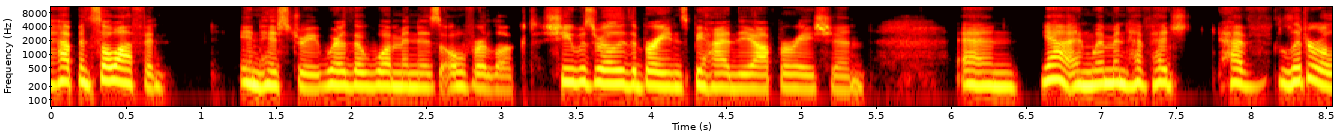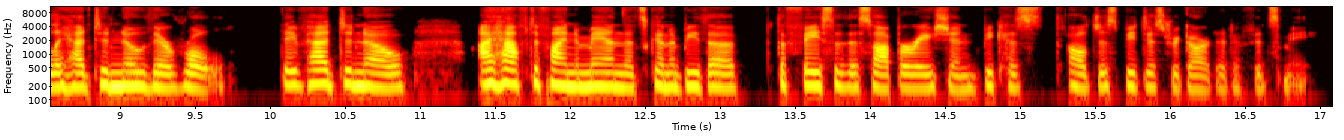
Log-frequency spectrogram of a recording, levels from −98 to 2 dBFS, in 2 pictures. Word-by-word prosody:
happens 245 0 +3
so 265 -1 +7
often, 195 -7 +3 0.5
in 225 -3 +3
history, 195 -3 -1
where 210 +1 +1
the 200 -1 -1
woman 195 -1 -1
is 185 0 -2
overlooked. 185 -4 -5
She 245 - +2
was 240 0 +1
really 225 -1 +4
the 215 - -1
brains 195 -2 +3
behind 190 -3 0
the 180 0 -1
operation, 175 0 -2 0.6
and, 205 -3 0
yeah, 275 0 +4
and 205 0 +3
women 230 +1 +4
have 225 -1 -1
had 230 -1 -1
ch - - -8 0.2
have, 230 -5 -1 0.2
literally, 220 -5 +2
had 195 -1 0
to 220 - 0
know 200 0 +2
their 185 -2 -2
role. 185 -3 -3 0.4
They've 215 -1 -3
had 225 -2 +3
to 225 - -2
know, 190 -2 0 0.5
"I 220 - +9
have 225 -1 +6
to 235 - -2
find 210 -2 +3
a - - -1
man 195 0 0
that's 180 -1 -4
gonna 195 -3 -3
be 200 +1 -2
the 185 -1 -3 0.3
the 205 - -4
face 205 +1 -1
of 200 - -5
this 185 +1 -1
operation, 180 -1 -1
because 185 - -6 0.2
I'll 185 - -1
just 190 0 -6
be 200 - -4
disregarded 180 -3 -8
if - - -20
it's - - -8
me." - - -17
200 Hz, 205 wpm, -24 LUFS, 185-215 Hz, 0.6 s, I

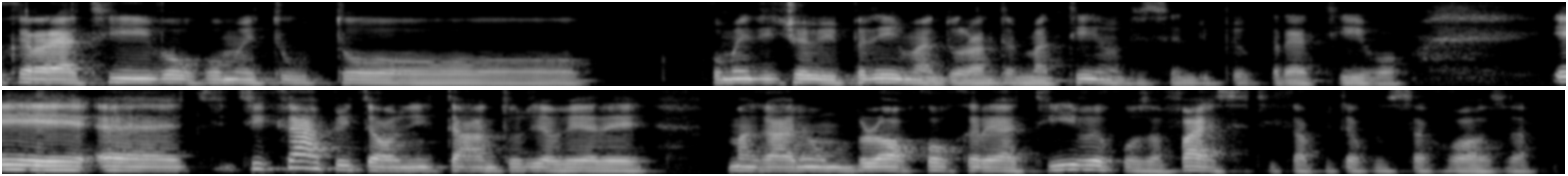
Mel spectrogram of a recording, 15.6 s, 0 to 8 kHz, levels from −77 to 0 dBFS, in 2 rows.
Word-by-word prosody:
creativo, 135 0 +3
come 125 -1 -3
tutto 110 -4 -5
c - - -33
c - - -29
come 130 +2 +1
dicevi 130 -2 0
prima, 135 -3 0
durante 110 +2 -4
il 105 - -7
mattino 110 +3 -4
ti 110 - -14
senti 105 -1 -10
più 110 0 -16
creativo. 105 -1 -7 0.7
E, 160 -4 +8
ehm, 135 -2 +3
ti 130 - -8
ti 200 -1 -1
capita 195 - +3
ogni 130 0 -2
tanto 130 -1 -2
di 130 0 -4
avere, 120 -1 0 0.4
magari, 130 -2 0
un 130 -2 -1
blocco 135 +1 0
creativo, 135 +5 -1
e - - -4
cosa 120 -3 -7
fai 130 +4 +3
se 115 0 -4
ti 120 +1 -17
capita 115 +1 -11
questa 115 0 -8
cosa? 110 -1 -8
125 Hz, 140 wpm, -24 LUFS, 110-135 Hz, 0.7 s, E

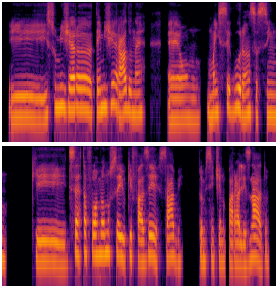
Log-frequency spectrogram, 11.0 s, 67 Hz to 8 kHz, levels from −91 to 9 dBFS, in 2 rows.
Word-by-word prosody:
eh, - - -6
isso 160 +3 -2
me 225 +1 +2
gera 205 -2 +5
tem 195 +1 -1
me 220 +1 +2
gerado, 210 -4 +2
né, 180 +1 -4 0.5
eh, 150 0 -1
um 150 -1 -6
uma 170 -2 -2
insegurança 185 -2 0
assim, 170 0 -3 0.5
que, 155 -3 -1
de 145 - -3
certa 200 +3 +2
forma, 195 0 +3
eu - - +4
não 210 - +1
sei 195 -2 +2
o - - -6
que 185 - -1
fazer, 165 -1 +1
sabe, 175 -3 -2 0.3
estou - - -5
me 155 - -6
sentindo 160 -1 -6
paralisado. 150 +1 0
170 Hz, 155 wpm, -20 LUFS, 155-195 Hz, 0.5 s, gera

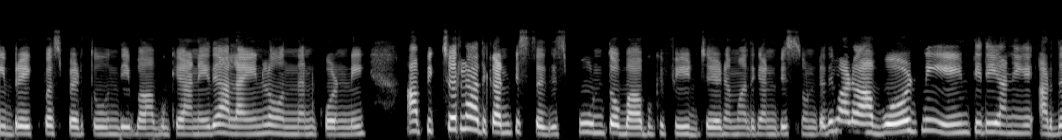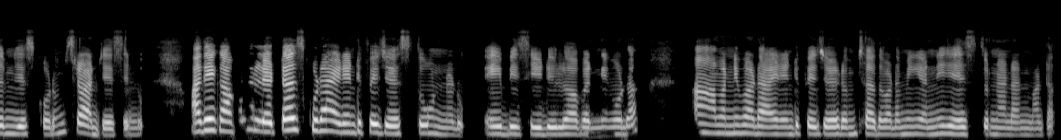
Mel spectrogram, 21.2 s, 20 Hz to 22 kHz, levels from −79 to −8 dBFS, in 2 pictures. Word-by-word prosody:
Breakfast 210 0 +1
పెడుతూ 200 0 -2
ఉంది 200 0 -3
బాబుకి 195 +1 -4
అనేది 200 +3 -1
ఆ - - +2
లైన్‌లో 210 +3 0
ఉందనుకోండి. 195 0 -4 0.5
ఆ - - +7
పిక్చర్‌లో 335 +4 +3
అది 290 -1 -1
కనిపిస్తది. 240 -5 +1
స్పూన్‌తో 245 -2 0
బాబుకి 200 +2 -2
ఫీడ్ 205 -3 -1
చేయడం. 195 0 -1
అది 195 0 -8
కనిపిస్తూ 200 +1 -5
ఉంటది. 195 +8 -2
వాడు 275 -1 +2
ఆ - - +6 0.2
వర్డ్‌ని 285 +4 +6 0.2
ఏంటిది 255 +2 0
అని 230 0 -6 0.3
అర్థం 215 +2 -2
జేసుకోవడం 205 +1 -4
స్టార్ట్ 220 -7 +1
జేసిండు. 175 - -5 0.6
అదే 310 +3 +9
కాకుండా 290 +3 0
లెటర్స్ 310 +5 +6
కూడా 300 0 +4
ఐడెంటిఫై 250 0 +2
జేస్తూ 220 +1 -1
ఉన్నాడు. 190 -4 -9 0.3
ఏబీసీడిలు 200 -1 -1
అవన్నీ 195 0 -5
కూడా. 210 +2 -4 0.6
ఆ - - +1
అవన్నీ 230 0 -4
వాడు 215 -1 -1
ఐడెంటిఫై 200 +1 -2
చేయడం, 200 0 0
చదవడం 195 -1 -3
ఇయన్నీ 205 +1 -5
జేస్తున్నాడనమాట. 190 -3 -6
205 Hz, 130 wpm, -23 LUFS, 195-245 Hz, 0.6 s, అదే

